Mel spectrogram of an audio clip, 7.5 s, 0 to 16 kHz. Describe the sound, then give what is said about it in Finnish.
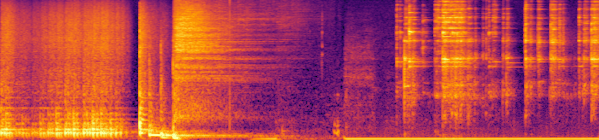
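Tea pours in a steady trickle, then several bright clinks of sugar cubes dropping into china cups, one strong tea getting seven cubes, followed by a quieter stretch and then more scattered light tinkling against porcelain. “Vahvaa teitä minulle ja 7 sokerin palaa sekaan.”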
